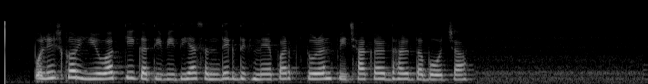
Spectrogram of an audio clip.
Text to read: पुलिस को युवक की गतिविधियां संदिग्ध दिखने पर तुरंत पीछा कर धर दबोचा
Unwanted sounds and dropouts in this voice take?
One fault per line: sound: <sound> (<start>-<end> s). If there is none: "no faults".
no faults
